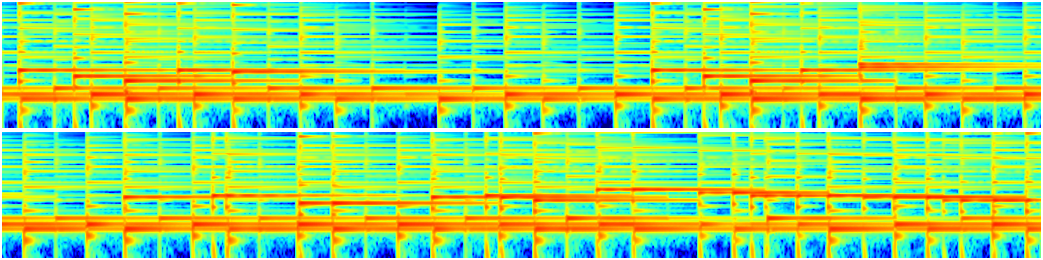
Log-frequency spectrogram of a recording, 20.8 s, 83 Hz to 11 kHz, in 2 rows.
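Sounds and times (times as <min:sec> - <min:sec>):
music box tone on a synthesizer: 0:00.1 - 0:20.7.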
